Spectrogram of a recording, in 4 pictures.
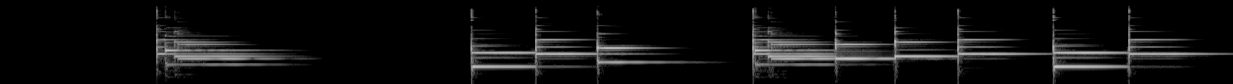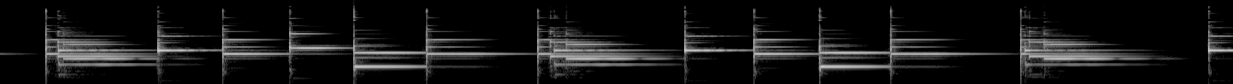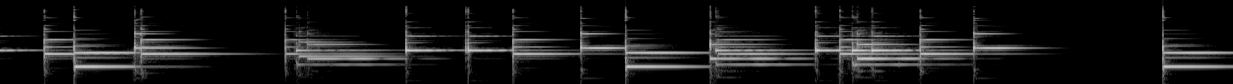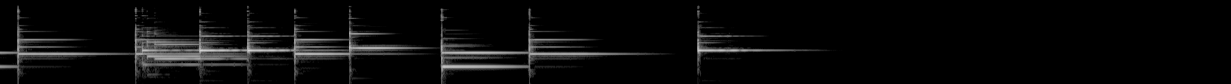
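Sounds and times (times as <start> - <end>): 
music box: 1.5 - 3.3, 4.7 - 35.4, 36.3 - 45.4.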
